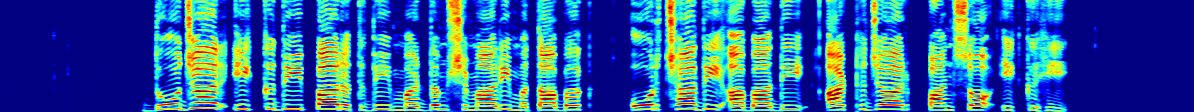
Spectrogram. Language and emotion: Dogri, neutral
